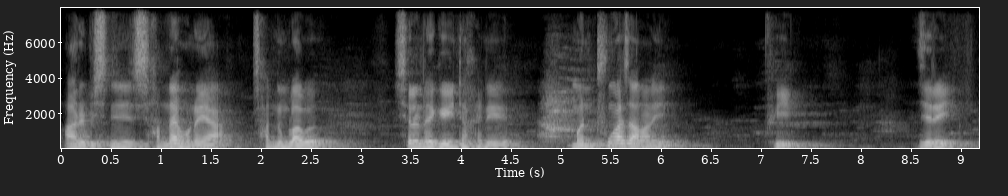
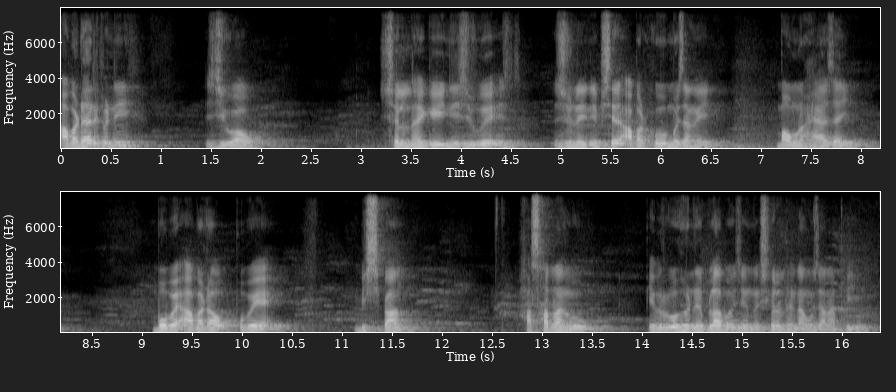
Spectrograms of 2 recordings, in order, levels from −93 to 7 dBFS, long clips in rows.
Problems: constant background noise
